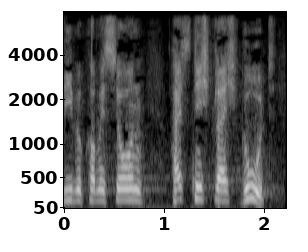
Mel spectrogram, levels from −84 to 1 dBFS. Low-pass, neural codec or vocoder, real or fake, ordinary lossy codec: 7.2 kHz; none; real; none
